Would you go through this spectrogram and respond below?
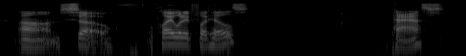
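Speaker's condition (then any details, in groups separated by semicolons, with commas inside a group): No condition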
